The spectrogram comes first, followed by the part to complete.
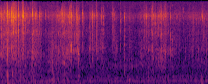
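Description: Crinkling and crackling of a metallic pink plastic bubble mailer being handled, busier in the first second or so and then fainter.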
